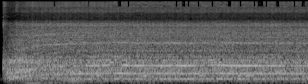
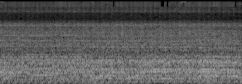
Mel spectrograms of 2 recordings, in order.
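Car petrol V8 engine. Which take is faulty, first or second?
second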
